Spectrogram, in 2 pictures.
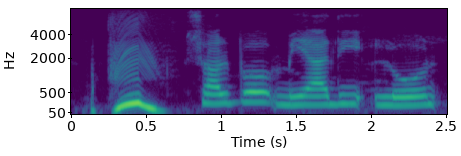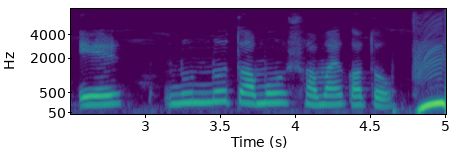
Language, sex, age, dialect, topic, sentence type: Bengali, female, 18-24, Rajbangshi, banking, question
